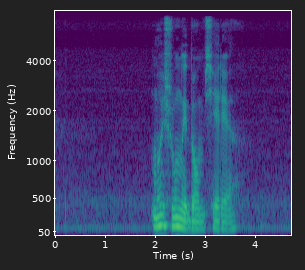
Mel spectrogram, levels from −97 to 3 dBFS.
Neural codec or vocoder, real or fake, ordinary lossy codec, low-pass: vocoder, 44.1 kHz, 128 mel bands every 256 samples, BigVGAN v2; fake; AAC, 48 kbps; 7.2 kHz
